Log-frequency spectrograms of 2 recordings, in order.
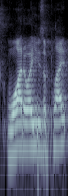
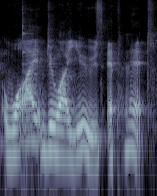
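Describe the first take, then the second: First: Louder, lively echo of the question; bright repeat. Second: Said in the usual way. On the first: Real, not acted. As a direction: bounce the question back with energy.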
